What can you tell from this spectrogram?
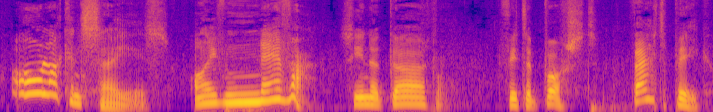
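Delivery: eager gossip; gleeful. Acted. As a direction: build up to the bawdy punchline. Bawdy boast about Margaret.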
